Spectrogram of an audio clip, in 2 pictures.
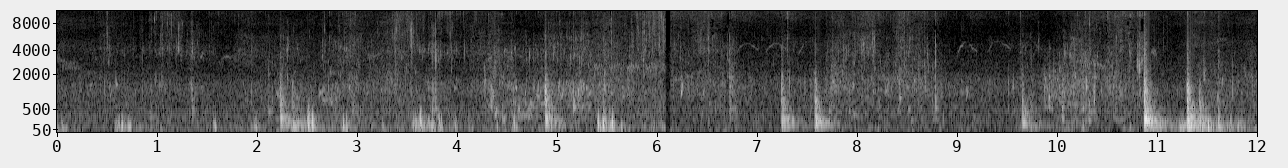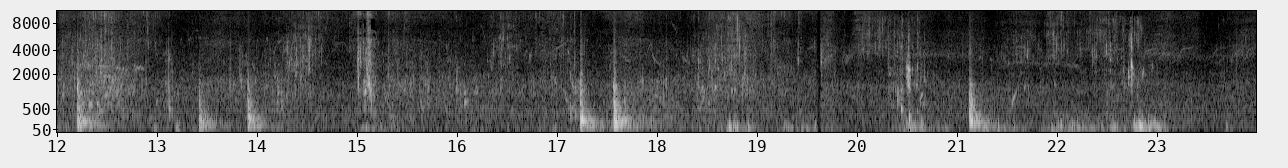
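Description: Canoe paddling in choppy lake water: wooden paddles splashing through the water in irregular strokes, with knocks and slaps against the canoe over a low wash of water.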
